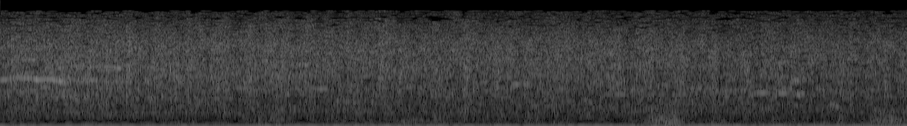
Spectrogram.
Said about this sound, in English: Oh, applause, applause, applause.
